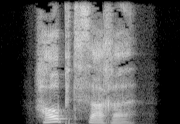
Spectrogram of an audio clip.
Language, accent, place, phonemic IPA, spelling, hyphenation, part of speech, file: German, Germany, Berlin, /ˈhaʊ̯ptˌzaxə/, Hauptsache, Haupt‧sa‧che, noun / conjunction, De-Hauptsache.ogg
- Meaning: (noun) 1. main thing, most important thing 2. main issue; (conjunction) as long as, expresses that the following is the most important goal, prioritised over anything else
